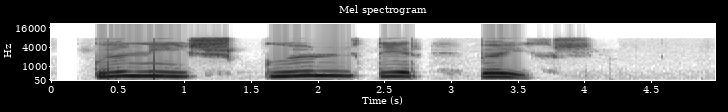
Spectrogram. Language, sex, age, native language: Icelandic, male, 8, Icelandic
